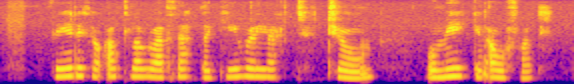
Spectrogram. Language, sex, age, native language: Icelandic, female, 12, Icelandic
